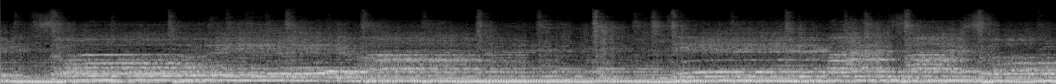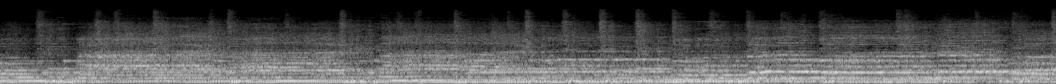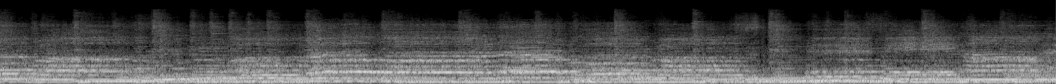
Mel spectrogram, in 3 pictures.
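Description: Live worship band playing a gospel song: male and female voices singing the melody over acoustic and electric guitars and a drum kit, with steady drum and cymbal strikes throughout.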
